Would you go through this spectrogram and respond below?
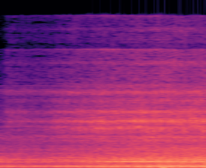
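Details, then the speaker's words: Woodturning scraper with a sharp burr, used flat with a very light touch on a lathe-spun bowl at higher surface speed: quiet, steady whistling with no grabbing or chatter, cutting cleanly for a good surface. "I hope you can hear the whistling sound really nice um smooth sound there is no grabbing there is no fighting or anything it's just"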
